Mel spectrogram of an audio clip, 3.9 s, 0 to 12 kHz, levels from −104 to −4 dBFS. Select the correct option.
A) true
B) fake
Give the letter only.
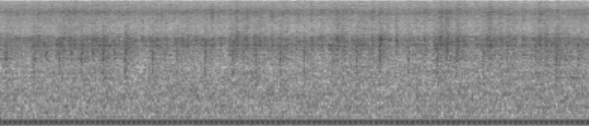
A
